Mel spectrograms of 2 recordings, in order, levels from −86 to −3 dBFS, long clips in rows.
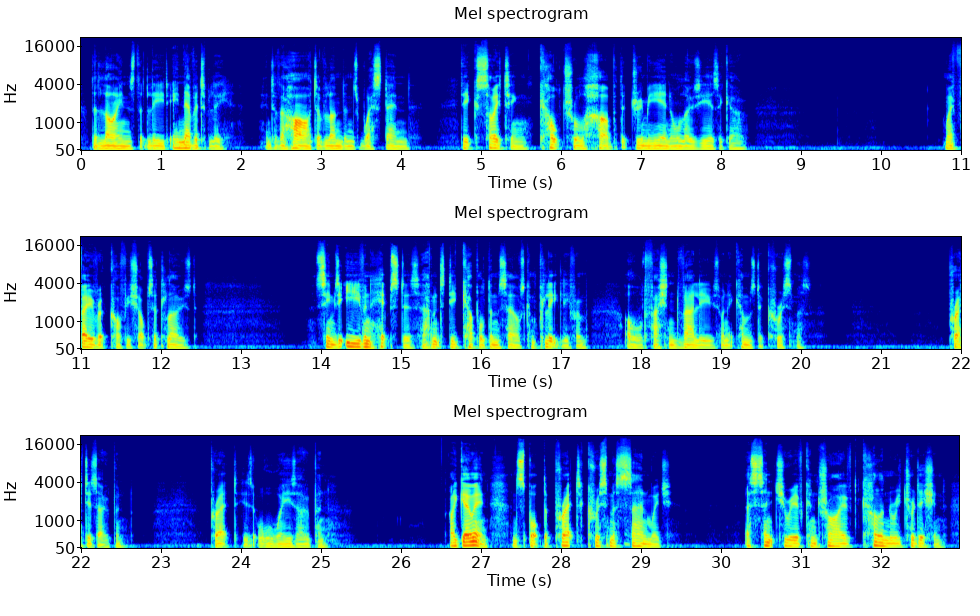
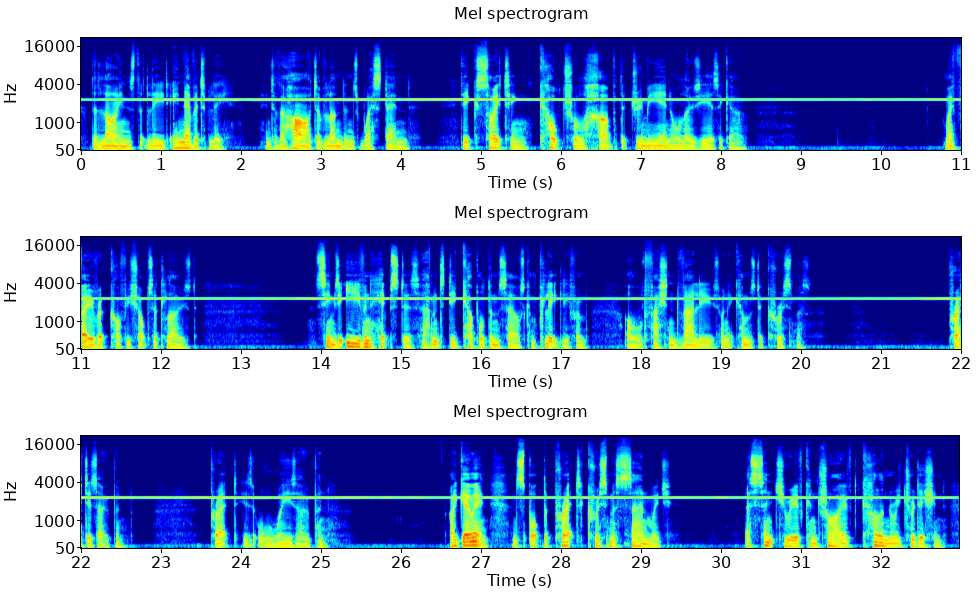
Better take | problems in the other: first | high-pitched whine; loud; throughout; 2.5 kHz, 8 dB below the speech

